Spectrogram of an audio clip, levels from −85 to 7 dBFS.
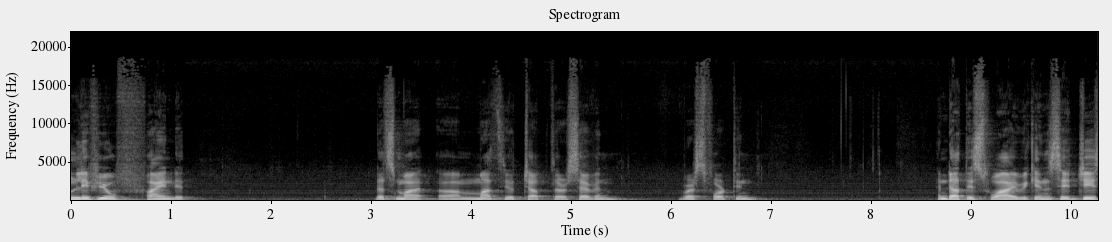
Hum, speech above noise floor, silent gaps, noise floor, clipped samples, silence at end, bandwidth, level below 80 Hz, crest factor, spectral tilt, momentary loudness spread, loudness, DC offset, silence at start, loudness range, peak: none; 36 dB; none; -58 dBFS; under 0.1%; 0 s; 18.5 kHz; -68 dBFS; 22 dB; -5 dB/octave; 13 LU; -23 LUFS; under 0.1%; 0 s; 7 LU; -2 dBFS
